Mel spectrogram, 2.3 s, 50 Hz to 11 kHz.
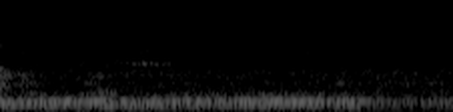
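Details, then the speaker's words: DryWise inline filament dryer drawing about 350 W at first power-up: steady, fairly loud fan whoosh with even low hum, no wobble or rattle; normal cooling fan running. "the fans are pretty loud your dry wise is ready"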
